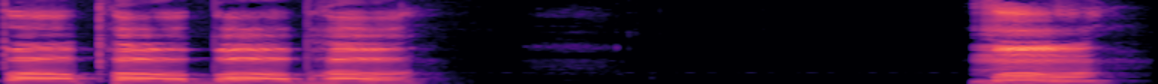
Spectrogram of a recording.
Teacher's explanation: प वर्ग के सभी यानी प फ ब भ म का उच्चारण स्थान ओट होता है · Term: ओष्ठ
